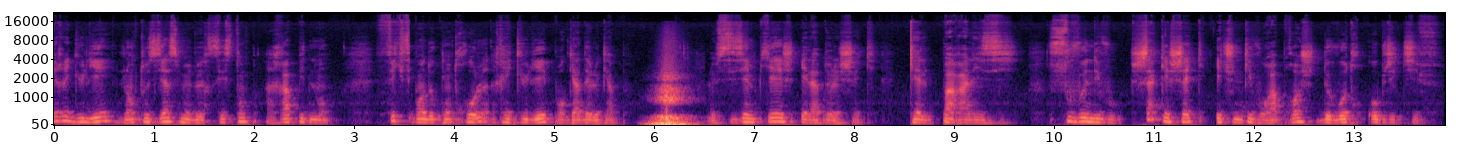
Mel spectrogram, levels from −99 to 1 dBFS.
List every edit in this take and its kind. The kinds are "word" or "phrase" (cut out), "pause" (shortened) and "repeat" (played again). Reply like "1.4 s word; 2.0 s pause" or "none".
1.5 s word; 3.6 s word; 7.7 s word; 11.9 s word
